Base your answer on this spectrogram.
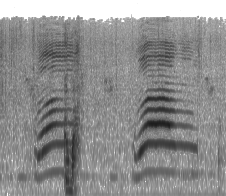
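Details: Domestic cat stuck up a tree, which it likes climbing into but not out of, gives two drawn-out, plaintive meows, each rising then sliding down, separated by a brief rustling scrape and a short pause.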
